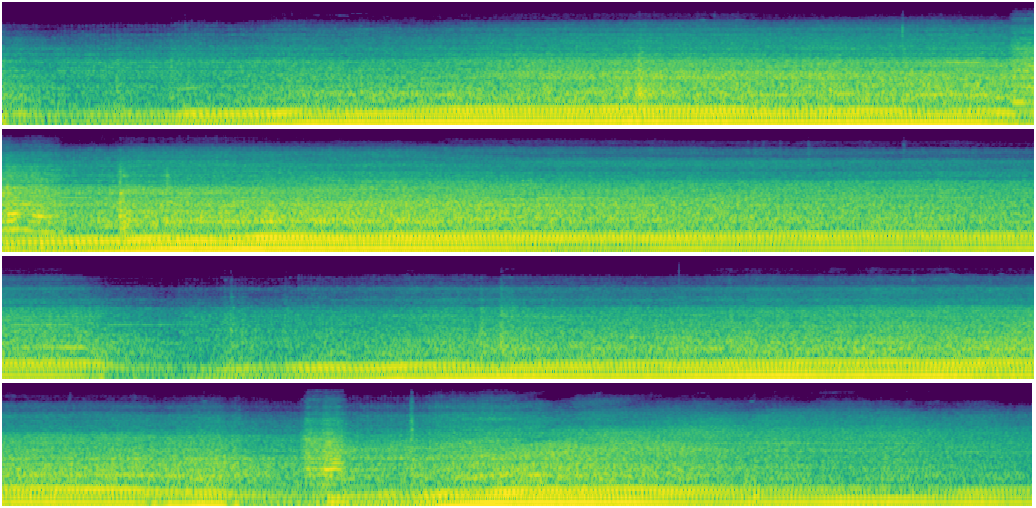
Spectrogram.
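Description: Backhoe loader's diesel engine working under load as it pushes and levels dirt. Its engine speed sags and climbs back up about every eight seconds, and there is a short clank at two of the sags.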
